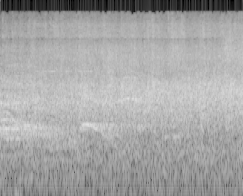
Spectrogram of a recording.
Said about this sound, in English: Just cheer if you're in a cult.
